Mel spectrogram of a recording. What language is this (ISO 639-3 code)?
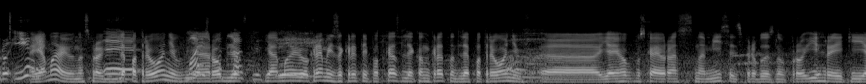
ukr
